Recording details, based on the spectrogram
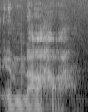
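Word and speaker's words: Imnaha: road uh up into a place called Im Naha. I think that's how it's pronounced. It's spelled I M N A HA.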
